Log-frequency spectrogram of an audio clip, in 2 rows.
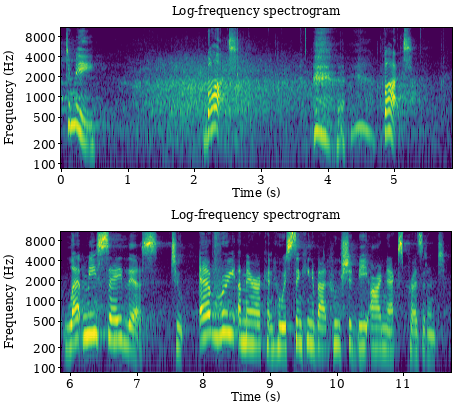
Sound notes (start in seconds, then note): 0.9 laughter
